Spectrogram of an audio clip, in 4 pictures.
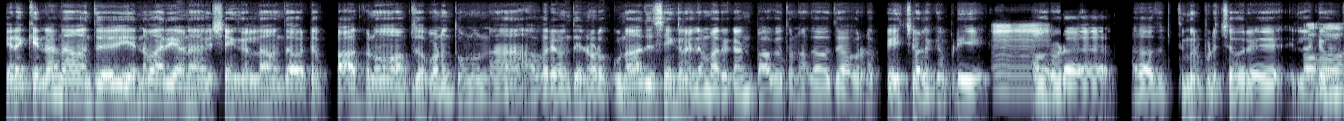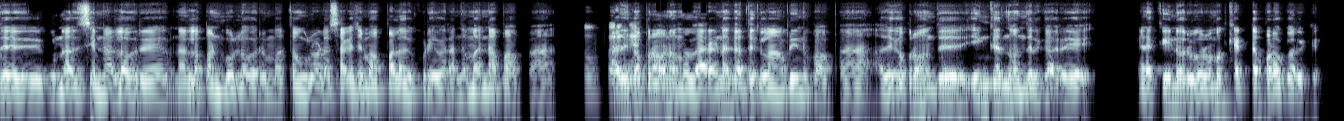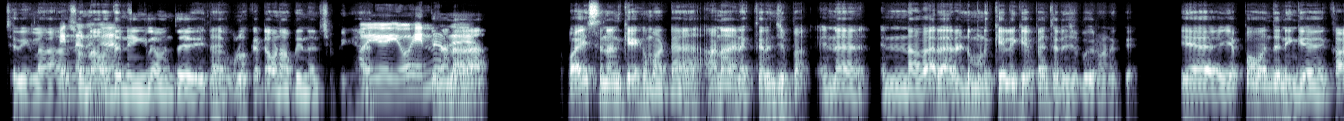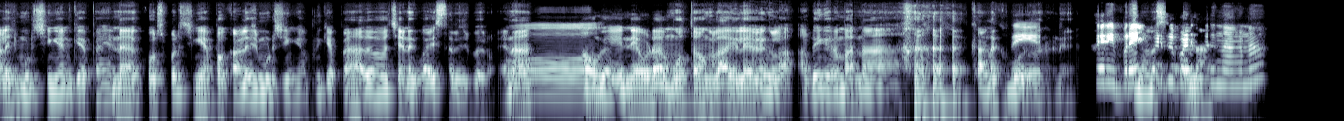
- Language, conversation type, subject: Tamil, podcast, புதிய இடத்தில் நண்பர்களை எப்படிப் பழகிக் கொள்வது?
- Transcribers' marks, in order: in English: "அப்சர்வ்"; drawn out: "ஓ!"; laugh; in English: "பிரேக்"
